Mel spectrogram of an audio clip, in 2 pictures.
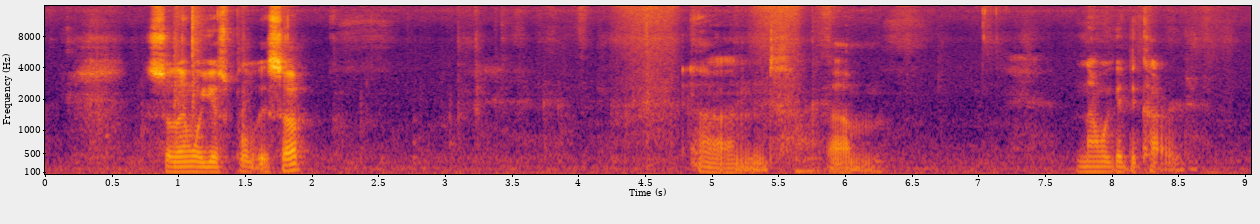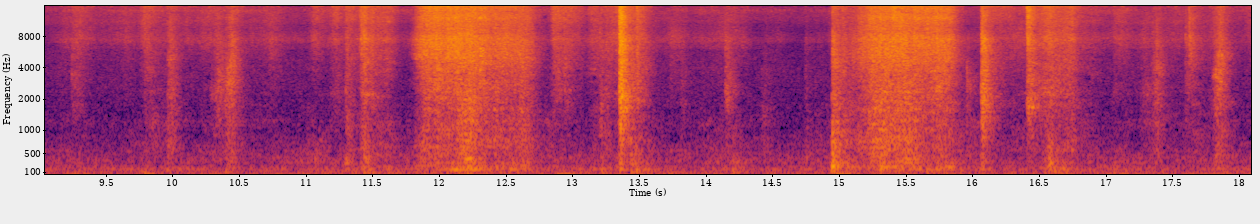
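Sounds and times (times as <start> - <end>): scraping rustle of handling: 4.0 - 5.9, 15.0 - 18.0.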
